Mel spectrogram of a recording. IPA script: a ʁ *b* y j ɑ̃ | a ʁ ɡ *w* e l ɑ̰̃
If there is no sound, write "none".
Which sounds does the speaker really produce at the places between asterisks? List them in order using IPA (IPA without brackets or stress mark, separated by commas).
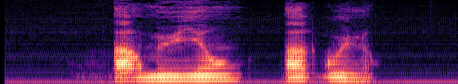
m, w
